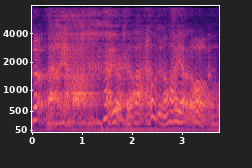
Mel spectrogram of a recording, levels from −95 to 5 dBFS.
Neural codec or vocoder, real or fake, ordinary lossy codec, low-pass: codec, 16 kHz, 0.5 kbps, FunCodec, trained on LibriTTS, 25 frames a second; fake; none; none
